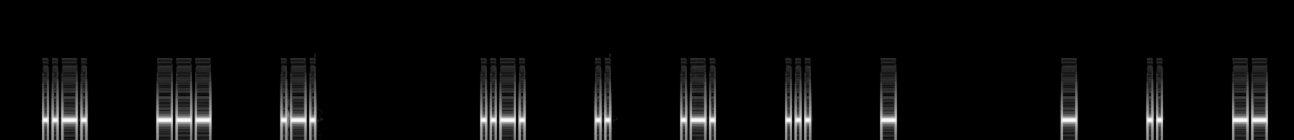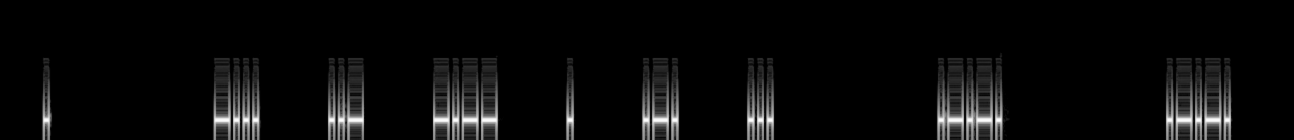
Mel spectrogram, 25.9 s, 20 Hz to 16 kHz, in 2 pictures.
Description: Morse code, heard as a keyed tone, about 25 wpm, spaced as for 10 wpm, 550 Hz. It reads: FOR FIRST TIME BUYERS <AR> <AR>
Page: news-headlines-in-morse-code-at-10-wpm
